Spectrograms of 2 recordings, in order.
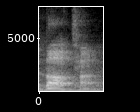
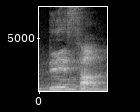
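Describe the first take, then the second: First: The word 'the' sounds like 'thuh'. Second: The word 'the' sounds like 'thee'.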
